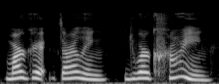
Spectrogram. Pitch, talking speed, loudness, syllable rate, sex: 260 Hz, 135 wpm, -17 LUFS, 4.7 syllables/s, female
